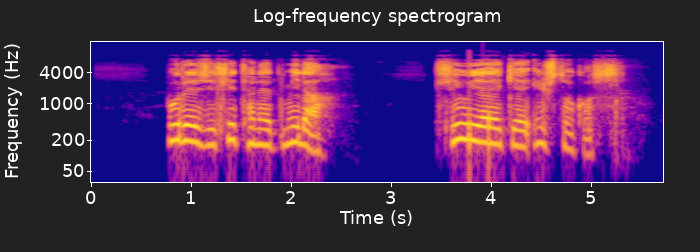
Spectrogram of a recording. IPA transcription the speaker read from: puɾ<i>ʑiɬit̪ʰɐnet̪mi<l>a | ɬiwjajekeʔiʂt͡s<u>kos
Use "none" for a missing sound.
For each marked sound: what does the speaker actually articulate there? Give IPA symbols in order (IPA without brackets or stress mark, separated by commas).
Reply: e, l, o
